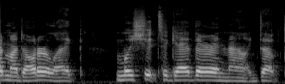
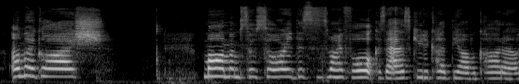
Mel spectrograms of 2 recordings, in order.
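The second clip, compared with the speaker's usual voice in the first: high, loud imitation of an upset kid; apologetic daughter; 10 semitones higher, 6 dB louder than usual. Mom imitating her daughter after the avocado cut, high and apologetic. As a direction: blurt a mock apology in a raised, pleading voice.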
